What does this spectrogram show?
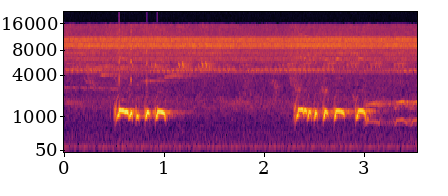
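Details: Zebra dove sound used as a lure for trapping birds: two brisk bursts of rolling, stuttered coos, the first of four notes, the second a longer run of about six.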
